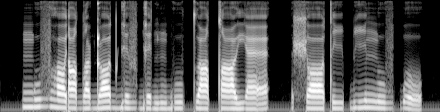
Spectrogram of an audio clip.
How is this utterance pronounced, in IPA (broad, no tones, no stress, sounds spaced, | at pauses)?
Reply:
m u v ɦ ɒ ɾʲ u dˤ u ɖ ɒ d ɡ e v ɡ e d m b u t̪ u tˤ u j æ | ʃ ɒ t i ɓ i n̪ u v ɓ o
